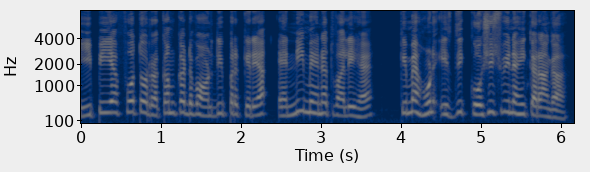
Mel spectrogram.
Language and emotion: Punjabi, disgusted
